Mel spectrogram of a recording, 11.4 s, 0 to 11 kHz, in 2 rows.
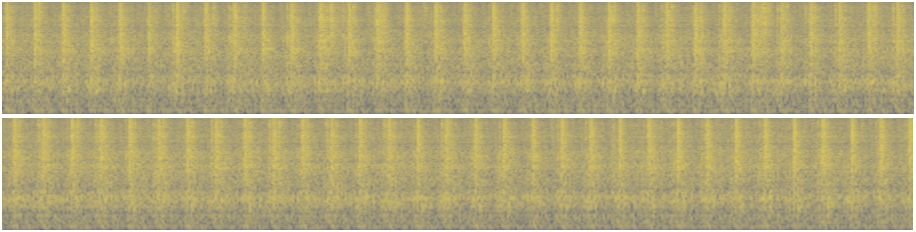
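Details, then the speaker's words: Bosch Classic 6 1200 Express washing machine hot-wired straight to motor, top ballast removed, loaded with objects; heavy regular banging near three thumps a second as loose drum slams; drum spider broke apart. "so i think somewhere along the line there we lost the spider at the point where it was going fast and slowed down it's gone completely loose inside and i think it the spider just fell apart there"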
